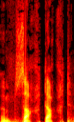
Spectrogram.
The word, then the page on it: msaqtaqt: Mi'gmaq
